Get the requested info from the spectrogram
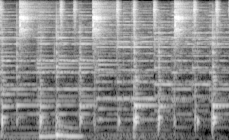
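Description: Live band playing an instrumental break in a Bengali baul folk song: a steady beat of hand-drum strikes under a sustained melody, with no singing.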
